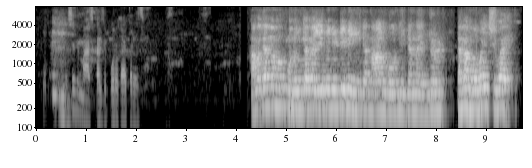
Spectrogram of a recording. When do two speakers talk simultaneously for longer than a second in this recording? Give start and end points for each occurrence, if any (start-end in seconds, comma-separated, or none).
none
